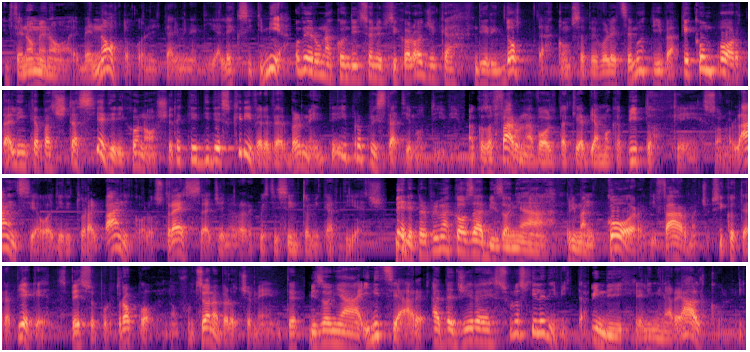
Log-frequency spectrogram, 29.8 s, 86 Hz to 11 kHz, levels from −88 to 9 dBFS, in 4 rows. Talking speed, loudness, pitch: 165 wpm, -17 LUFS, 220 Hz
